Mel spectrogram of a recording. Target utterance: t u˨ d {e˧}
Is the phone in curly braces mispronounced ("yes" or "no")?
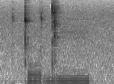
yes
